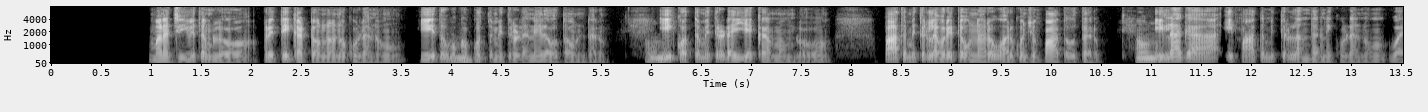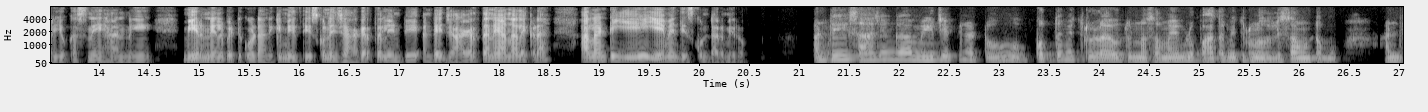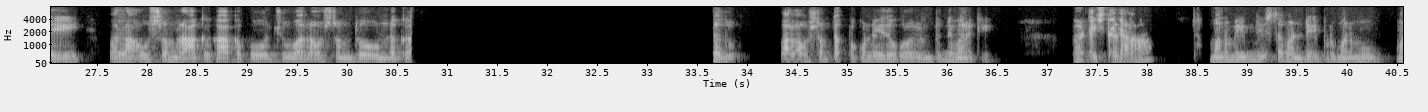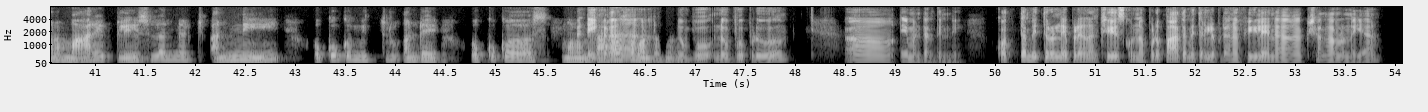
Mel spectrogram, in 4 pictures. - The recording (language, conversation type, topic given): Telugu, podcast, పాత స్నేహాలను నిలుపుకోవడానికి మీరు ఏమి చేస్తారు?
- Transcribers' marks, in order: in English: "బట్"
